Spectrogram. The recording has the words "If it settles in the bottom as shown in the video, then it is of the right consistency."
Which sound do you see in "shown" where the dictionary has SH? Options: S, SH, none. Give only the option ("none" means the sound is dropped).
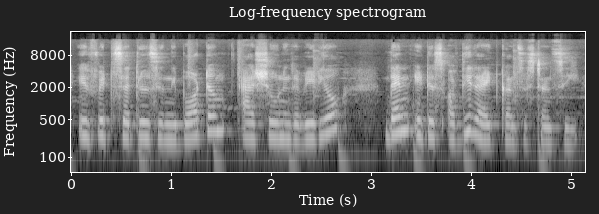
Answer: SH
